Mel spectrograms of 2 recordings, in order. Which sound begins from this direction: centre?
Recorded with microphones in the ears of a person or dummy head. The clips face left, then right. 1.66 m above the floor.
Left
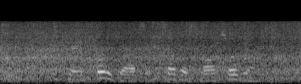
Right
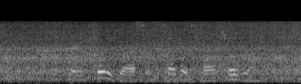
A woman speaking, at 0.5 s.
